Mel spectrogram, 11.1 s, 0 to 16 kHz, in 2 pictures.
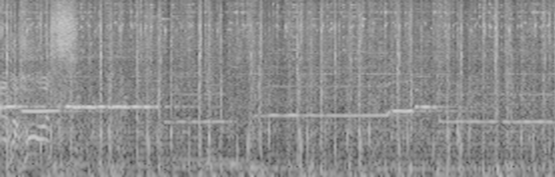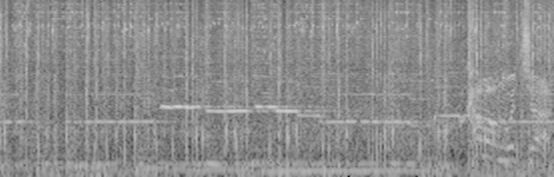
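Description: Rapid hoofbeats of a galloping horse pound steadily throughout, with voices talking over the running rhythm, in The Witcher 3: Wild Hunt.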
